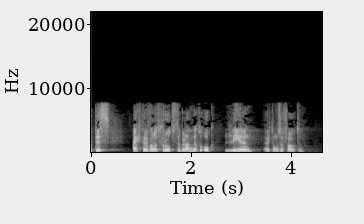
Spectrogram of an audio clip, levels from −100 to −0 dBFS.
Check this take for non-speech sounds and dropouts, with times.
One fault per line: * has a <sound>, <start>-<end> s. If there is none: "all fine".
all fine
